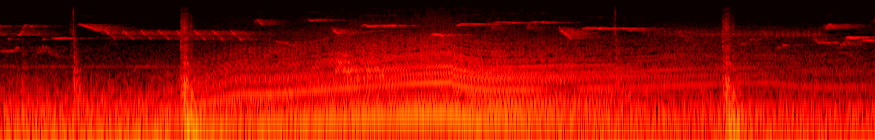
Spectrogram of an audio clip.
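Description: A car engine revs up as the car reverses, then settles.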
